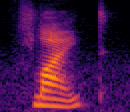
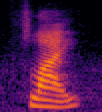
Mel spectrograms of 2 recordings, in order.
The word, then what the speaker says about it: flight: gh 뒤에가 오는 경우 gh 보통 묵음으로 소리가 나지 않습니다이 단어에서도 소리가 나지 않아요 자 그러니까 gh 건너뛰고 티에 소리 소리를 넣어주면 flight 되죠 그런데 이렇게가 단어의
